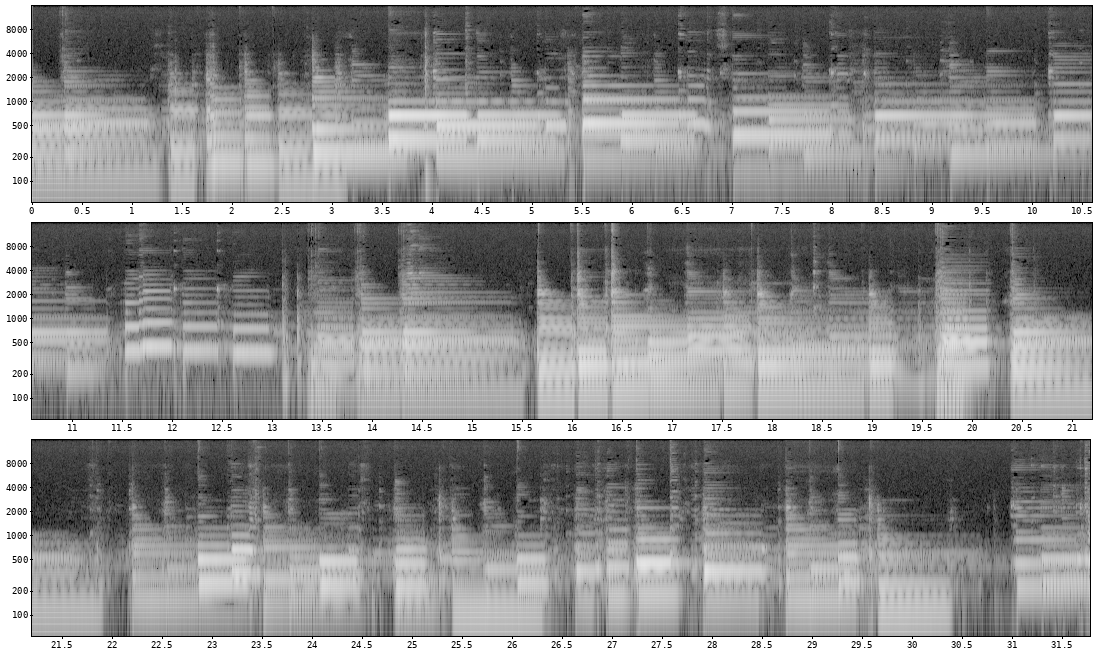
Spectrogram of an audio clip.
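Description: Hollow-body archtop guitar fingerpicked with plastic Fred Kelly Freedom finger picks worn over the fingernails, playing plucked chords and single-note lines over bass notes.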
